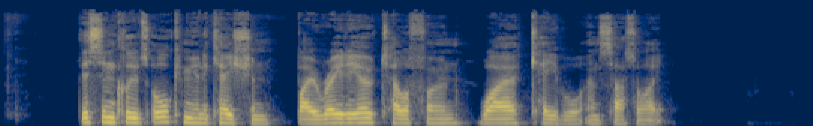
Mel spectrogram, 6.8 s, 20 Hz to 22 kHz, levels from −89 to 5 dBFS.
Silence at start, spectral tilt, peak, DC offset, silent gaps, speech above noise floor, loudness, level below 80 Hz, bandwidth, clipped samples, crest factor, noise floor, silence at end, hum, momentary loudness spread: 0.7 s; -4.5 dB/octave; -2 dBFS; under 0.1%; none; 72 dB; -17 LUFS; -50 dBFS; 16 kHz; under 0.1%; 16 dB; -89 dBFS; 1.25 s; none; 12 LU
